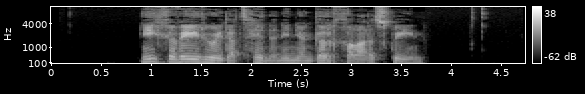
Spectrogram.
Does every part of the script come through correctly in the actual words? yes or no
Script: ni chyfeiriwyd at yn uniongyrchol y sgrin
no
